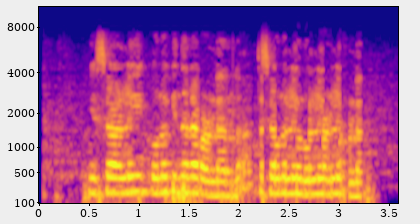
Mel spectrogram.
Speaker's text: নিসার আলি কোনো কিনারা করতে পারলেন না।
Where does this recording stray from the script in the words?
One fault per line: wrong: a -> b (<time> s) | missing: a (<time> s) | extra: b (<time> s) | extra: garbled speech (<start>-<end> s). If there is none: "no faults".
missing: করতে (1.6 s)
extra: garbled speech (2.1-3.2 s)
